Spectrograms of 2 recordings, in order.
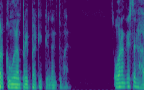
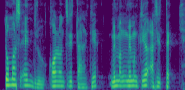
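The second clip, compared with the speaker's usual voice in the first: emphatic storytelling; 6 semitones higher, 6 dB louder than usual. Acted. Preacher launches story.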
